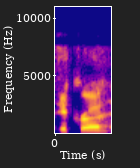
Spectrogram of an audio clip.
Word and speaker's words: ICHRA: So again, big acronyms, ICHRA and QSERA is how we're pronouncing these acronyms.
